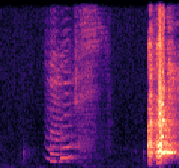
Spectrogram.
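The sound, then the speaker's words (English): A dog named Looty lets out a short, high, wavering whimper, then after a brief pause gives a louder, harsher yelp-like burst. No one speaks. “I know, but you know, he makes some noises.”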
